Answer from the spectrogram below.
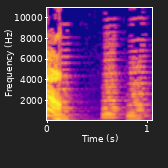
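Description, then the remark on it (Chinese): A voice imitates the story character Xiao Yingtao gnashing her teeth: one harsh, loud burst, then a pause and two shorter, strained, buzzing grunts in quick succession. “这是小樱桃咬牙切齿的声音。”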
